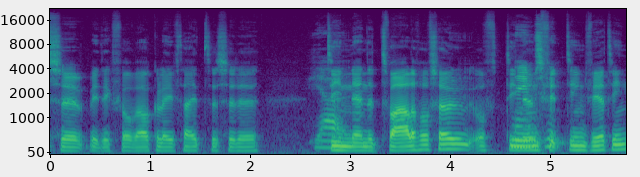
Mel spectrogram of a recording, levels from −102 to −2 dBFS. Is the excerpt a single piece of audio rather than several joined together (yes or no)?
yes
